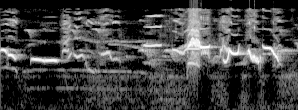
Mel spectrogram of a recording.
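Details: Song of an Oriental magpie-robin, meant to provoke rivals. Clear sustained whistles slide between notes, followed by a harsh squawky burst and further rising and falling whistled phrases.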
